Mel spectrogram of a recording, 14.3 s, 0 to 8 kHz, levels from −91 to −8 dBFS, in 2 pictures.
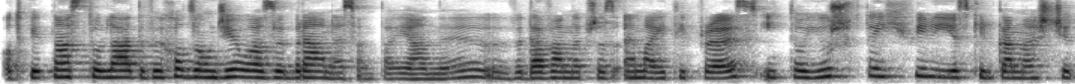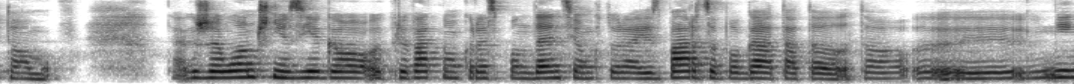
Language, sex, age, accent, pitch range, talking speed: Polish, female, 20-39, native, 215-245 Hz, 145 wpm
